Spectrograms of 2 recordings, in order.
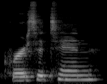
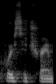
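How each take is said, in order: First: The word ends with a plain 'tin' sound. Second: The word ends with a 'trin' sound. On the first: The speaker calls it right. "It's like T I N" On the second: The speaker calls it wrong. "I always want to say quercitrin, but it's not trin"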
